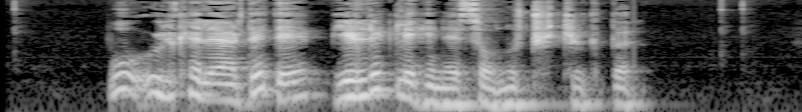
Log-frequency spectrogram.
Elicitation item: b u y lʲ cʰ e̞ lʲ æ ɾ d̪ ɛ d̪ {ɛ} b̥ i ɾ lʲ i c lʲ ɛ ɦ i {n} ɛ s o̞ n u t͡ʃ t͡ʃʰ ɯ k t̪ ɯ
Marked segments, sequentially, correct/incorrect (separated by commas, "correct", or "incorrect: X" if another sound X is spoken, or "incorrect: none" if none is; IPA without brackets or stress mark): correct, correct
